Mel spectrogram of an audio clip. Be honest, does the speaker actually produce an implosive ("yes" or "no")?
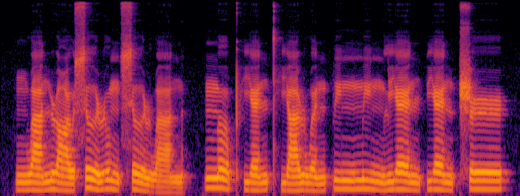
no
